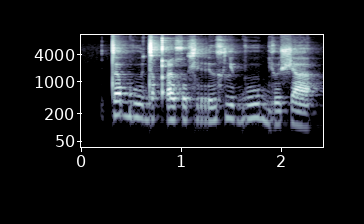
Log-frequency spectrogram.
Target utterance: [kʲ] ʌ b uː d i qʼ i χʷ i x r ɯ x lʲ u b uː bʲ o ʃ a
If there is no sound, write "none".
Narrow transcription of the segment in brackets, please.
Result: t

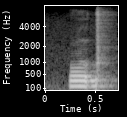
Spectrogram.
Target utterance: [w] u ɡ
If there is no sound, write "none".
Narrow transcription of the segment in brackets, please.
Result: w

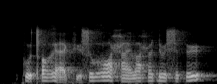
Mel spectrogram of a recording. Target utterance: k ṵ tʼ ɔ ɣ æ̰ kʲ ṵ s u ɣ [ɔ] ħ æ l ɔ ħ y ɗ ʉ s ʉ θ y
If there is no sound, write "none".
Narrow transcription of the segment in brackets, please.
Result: ɔ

